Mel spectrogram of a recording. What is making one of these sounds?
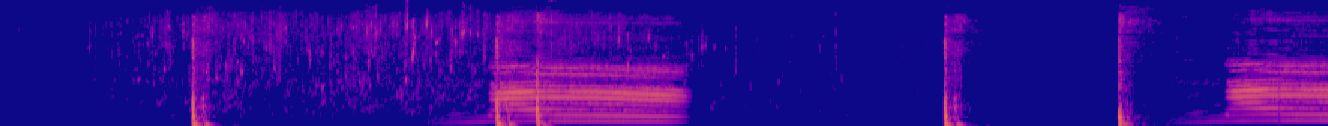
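Stone blocks knock sharply as they are placed, one after another.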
